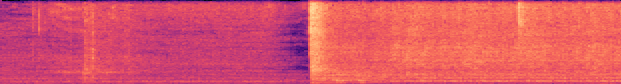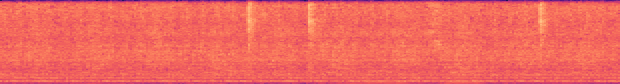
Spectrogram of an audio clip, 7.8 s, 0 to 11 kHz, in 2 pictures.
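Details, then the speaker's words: 1977 Mercury Marquis, Ford 400M V8, compression test on third cylinder during tune-up with spark plugs out: steady, even cranking rhythm, no dropouts; reading matches the previous cylinders at around 118-120 psi, consistent good compression. "Good. What does it say? Just like the last one. Oh. Not bad."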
